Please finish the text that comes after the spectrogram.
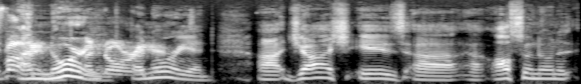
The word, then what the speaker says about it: Anoriand: Anoriand.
